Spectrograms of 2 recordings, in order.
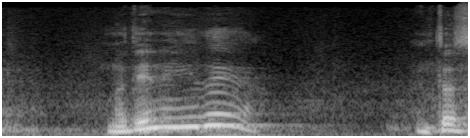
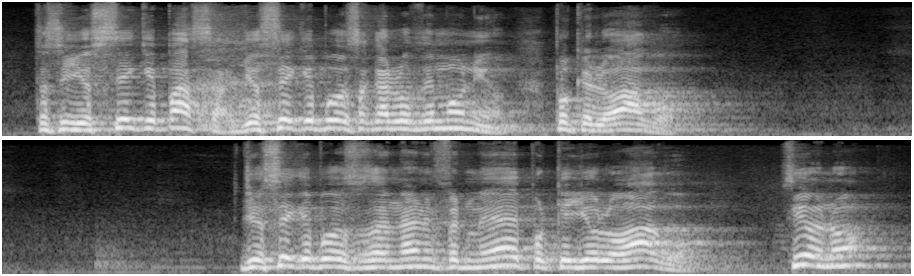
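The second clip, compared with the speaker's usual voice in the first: loud, raised, emphatic preacher's voice; preaching at full force; 4 semitones higher, 8 dB louder than usual. Acted. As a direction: drive each claim home to the congregation.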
